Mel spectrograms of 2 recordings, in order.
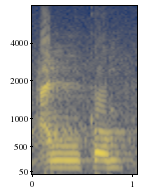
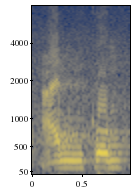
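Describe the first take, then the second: First: The n is fully pronounced with tongue contact. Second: The n is fully pronounced with tongue contact.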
